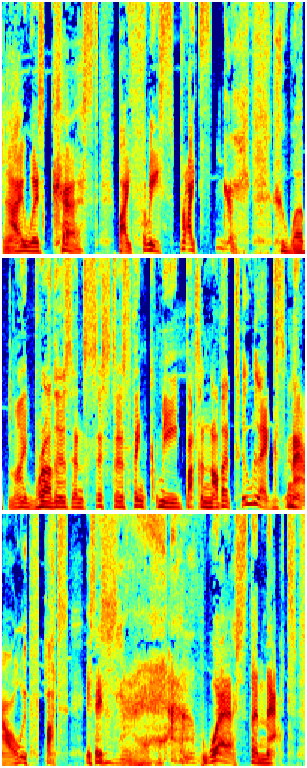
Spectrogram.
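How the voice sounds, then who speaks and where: A man speaks in a put-on character voice at medium pitch, moving at a fairly slow pace with long, frequent pauses. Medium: video game. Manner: blunt, simple phrasing.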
